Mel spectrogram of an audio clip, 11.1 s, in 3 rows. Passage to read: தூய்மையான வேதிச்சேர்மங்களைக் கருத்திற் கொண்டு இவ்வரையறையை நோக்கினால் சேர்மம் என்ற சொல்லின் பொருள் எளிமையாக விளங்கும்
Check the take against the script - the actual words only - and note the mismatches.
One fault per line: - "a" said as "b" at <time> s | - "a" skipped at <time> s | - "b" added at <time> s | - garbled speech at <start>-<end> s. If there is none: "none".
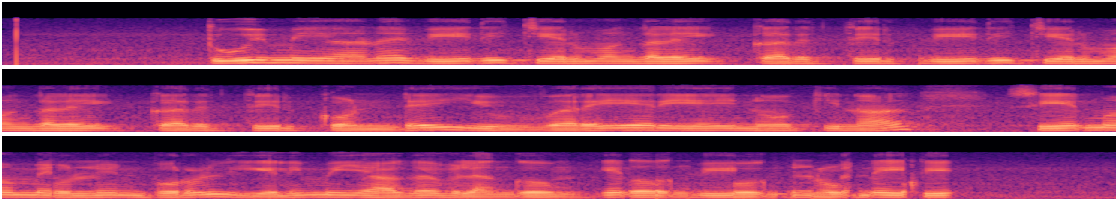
- "வேதிச்சேர்மங்களைக் கருத்திற்" added at 3.0 s
- "என்ற" skipped at 7.6 s
- garbled speech at 9.4-10.6 s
